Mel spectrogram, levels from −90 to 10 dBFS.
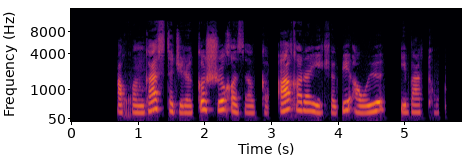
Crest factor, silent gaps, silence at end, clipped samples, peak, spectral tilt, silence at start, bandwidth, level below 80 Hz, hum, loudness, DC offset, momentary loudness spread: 22 dB; 3.03-3.10 s, 4.79-4.95 s; 0.35 s; under 0.1%; -4 dBFS; -5 dB/octave; 0.7 s; 11.5 kHz; -76 dBFS; none; -25 LUFS; under 0.1%; 13 LU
